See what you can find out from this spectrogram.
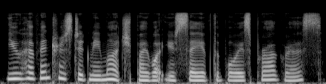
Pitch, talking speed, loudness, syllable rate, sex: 215 Hz, 240 wpm, -18 LUFS, 5.4 syllables/s, female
